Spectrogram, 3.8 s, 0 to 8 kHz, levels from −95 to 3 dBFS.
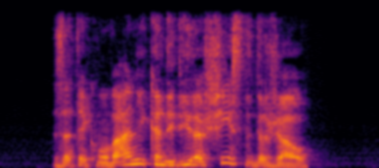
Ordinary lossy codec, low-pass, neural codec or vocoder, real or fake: none; 7.2 kHz; codec, 16 kHz, 8 kbps, FunCodec, trained on LibriTTS, 25 frames a second; fake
